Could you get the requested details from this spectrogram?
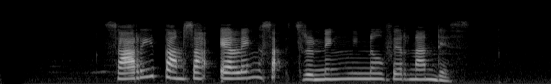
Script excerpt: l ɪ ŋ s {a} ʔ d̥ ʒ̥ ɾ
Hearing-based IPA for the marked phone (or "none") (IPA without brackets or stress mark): a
